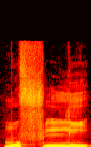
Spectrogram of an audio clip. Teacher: অনেকে জেরটা সঠিক ভাবে উচ্চারণ না করার কারণে লে শোনা যায় প্রপার জের লি বলতে হবে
